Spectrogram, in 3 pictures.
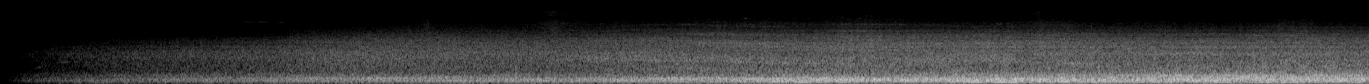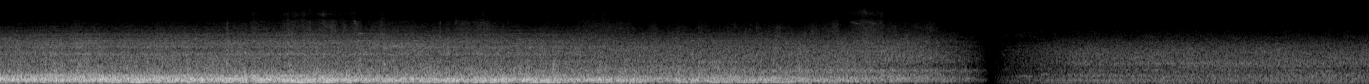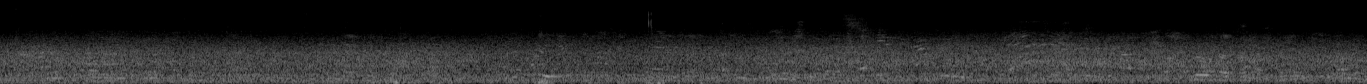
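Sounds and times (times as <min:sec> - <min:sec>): diesel locomotive engine drone: 0:00.3 - 0:41.0
train wheels rumbling: 0:02.9 - 0:23.6.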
